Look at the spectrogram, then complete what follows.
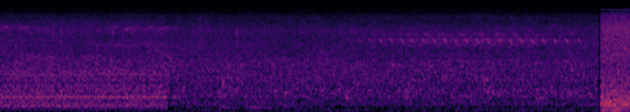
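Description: Steady rush of a shallow creek flowing over rock ledges, with a faint high chirping in the middle.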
